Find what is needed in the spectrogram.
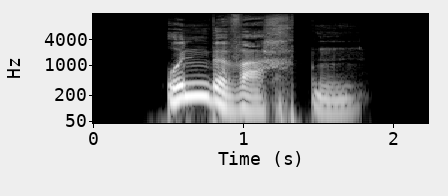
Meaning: inflection of unbewacht: 1. strong genitive masculine/neuter singular 2. weak/mixed genitive/dative all-gender singular 3. strong/weak/mixed accusative masculine singular 4. strong dative plural
- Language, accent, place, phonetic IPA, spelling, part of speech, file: German, Germany, Berlin, [ˈʊnbəˌvaxtn̩], unbewachten, adjective, De-unbewachten.ogg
